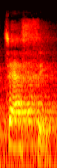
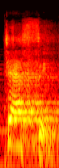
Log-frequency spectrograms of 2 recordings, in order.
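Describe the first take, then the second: The two takes are said the same way.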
